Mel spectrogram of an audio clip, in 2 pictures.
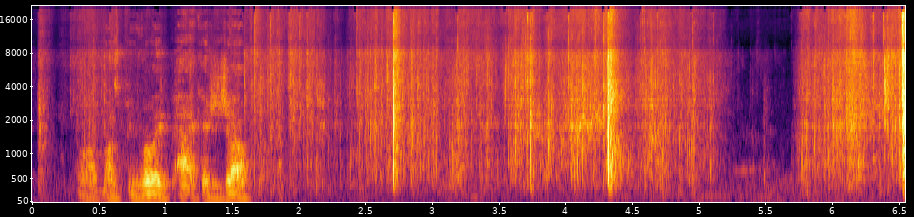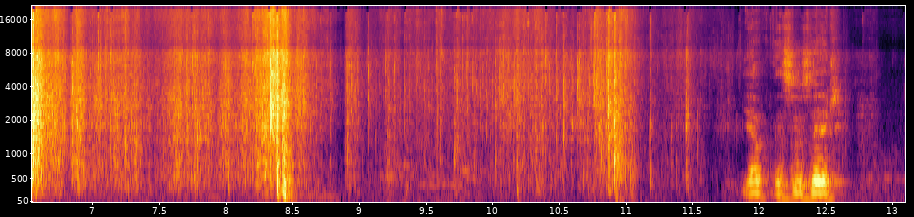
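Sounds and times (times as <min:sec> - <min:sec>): packaging torn and crumpled: 0:01.4 - 0:11.8.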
